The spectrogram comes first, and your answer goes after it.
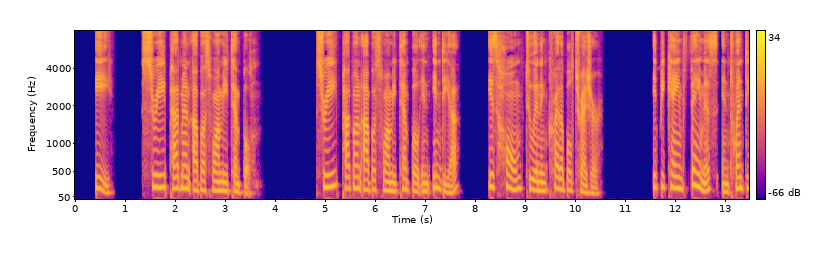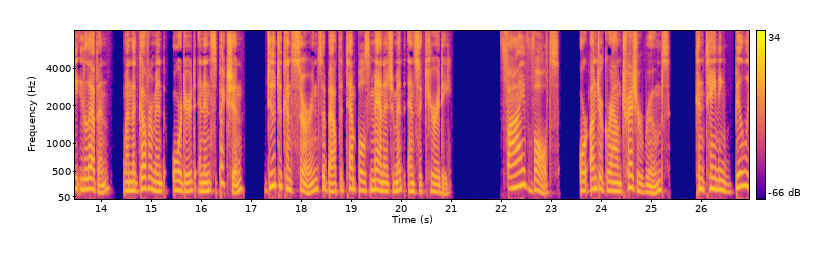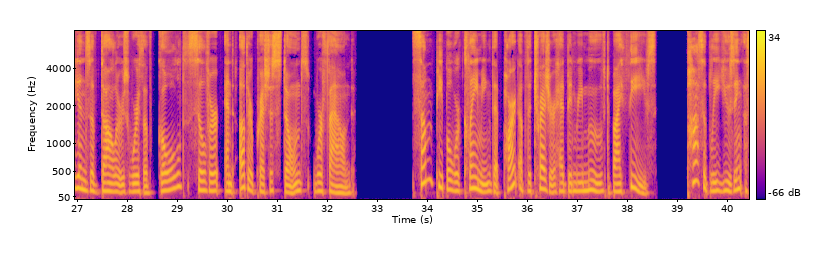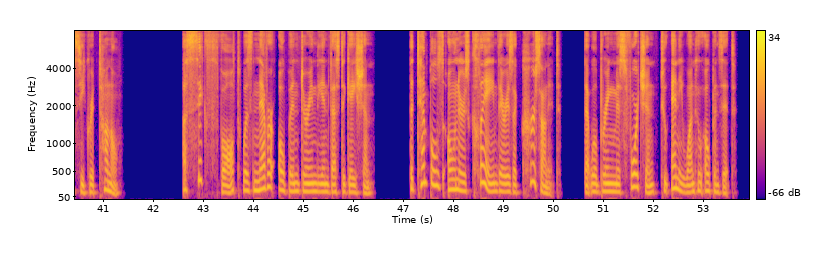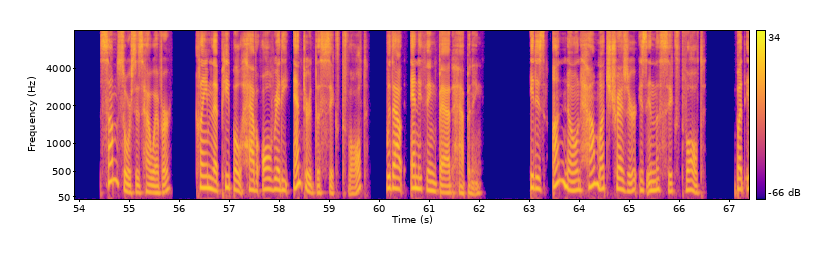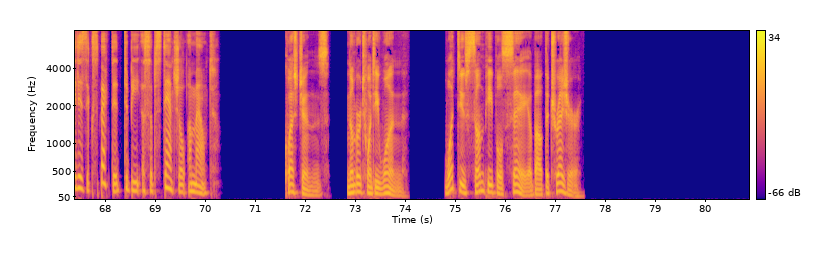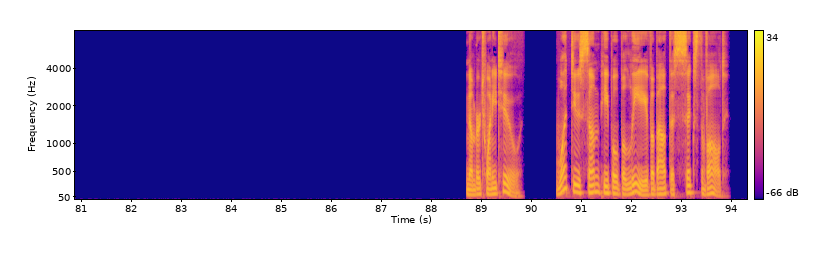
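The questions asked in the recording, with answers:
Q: What do some people say about the treasure?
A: Part of it may have been stolen by thieves, possibly through a secret tunnel.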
